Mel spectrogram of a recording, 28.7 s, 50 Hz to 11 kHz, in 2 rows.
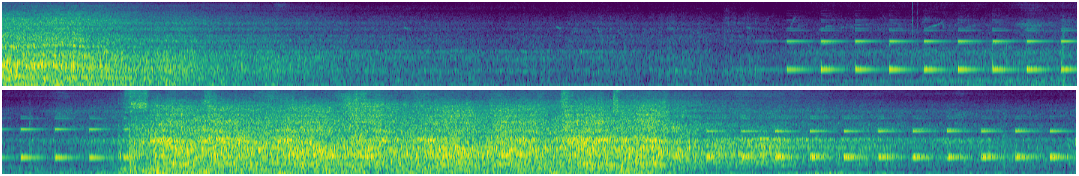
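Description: An E3 series Tsubasa mini-shinkansen rushes past and fades away over the first several seconds. About ten seconds in, a level crossing warning bell starts ringing at about two strikes a second. Around sixteen seconds another E3 series train passes at about 75 km/h, drowning the bell for some seven seconds, and the bell keeps ringing after it has gone by.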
